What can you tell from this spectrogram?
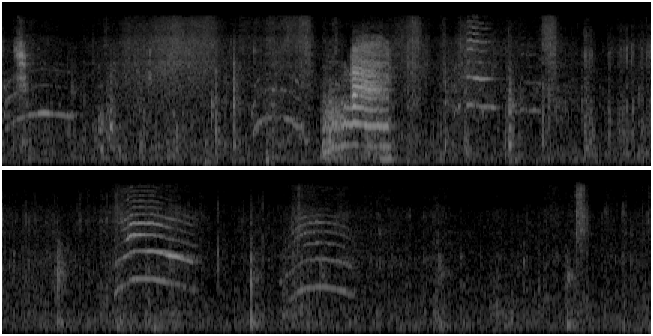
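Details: Baby kittens indoors giving a series of high, arched mewing cries rising and falling in pitch, about six distinct meows, with one louder harsh squeal near the start, amid soft clicks and rustling handling sounds.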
